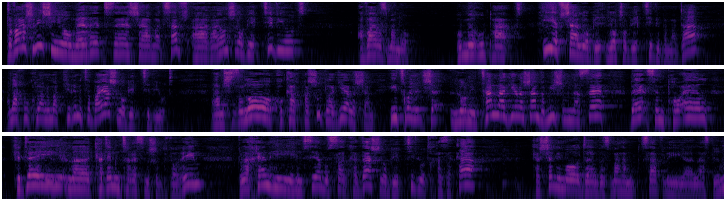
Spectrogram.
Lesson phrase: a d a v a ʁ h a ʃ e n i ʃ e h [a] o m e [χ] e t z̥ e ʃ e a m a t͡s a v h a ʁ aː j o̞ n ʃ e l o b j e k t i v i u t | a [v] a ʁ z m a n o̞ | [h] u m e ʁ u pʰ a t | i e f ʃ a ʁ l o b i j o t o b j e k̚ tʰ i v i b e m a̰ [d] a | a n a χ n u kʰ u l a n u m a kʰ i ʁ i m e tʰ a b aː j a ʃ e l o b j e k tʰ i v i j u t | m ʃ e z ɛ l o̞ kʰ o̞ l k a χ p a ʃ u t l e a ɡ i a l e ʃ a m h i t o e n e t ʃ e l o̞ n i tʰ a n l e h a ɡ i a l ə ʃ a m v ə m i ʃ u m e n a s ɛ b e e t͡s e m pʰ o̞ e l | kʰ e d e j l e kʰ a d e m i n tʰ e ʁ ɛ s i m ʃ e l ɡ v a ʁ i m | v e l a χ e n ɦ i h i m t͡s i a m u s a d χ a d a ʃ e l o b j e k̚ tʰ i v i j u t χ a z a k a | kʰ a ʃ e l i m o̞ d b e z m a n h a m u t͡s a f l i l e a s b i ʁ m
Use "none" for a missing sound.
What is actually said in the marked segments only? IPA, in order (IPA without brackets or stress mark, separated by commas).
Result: i, ʁ, v, h, d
